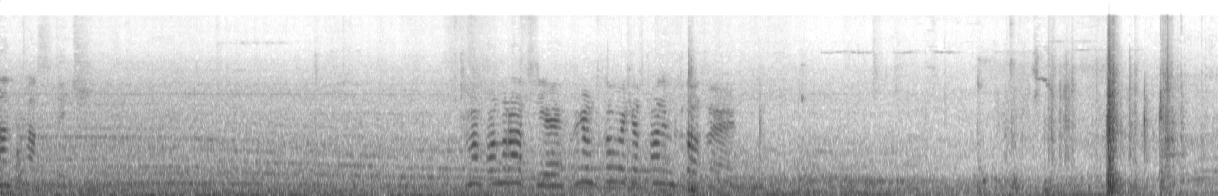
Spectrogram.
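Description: A bus engine rumbles steadily while the bus drives along.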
